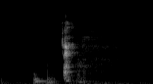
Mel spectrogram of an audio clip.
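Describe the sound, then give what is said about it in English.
A short burp: a low guttural rumble followed by a quick sharper gulp, over in under a second, with no talking around it. “Ooh, I had a burp.”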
